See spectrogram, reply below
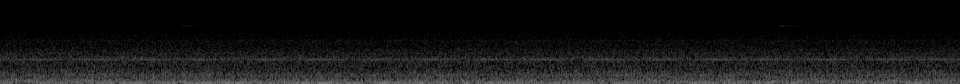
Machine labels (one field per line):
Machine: fan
